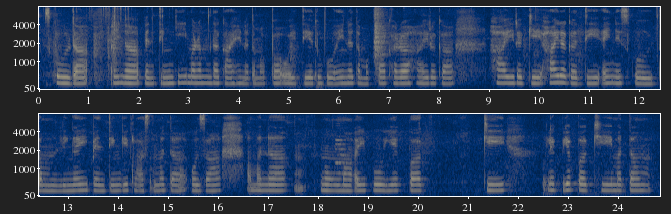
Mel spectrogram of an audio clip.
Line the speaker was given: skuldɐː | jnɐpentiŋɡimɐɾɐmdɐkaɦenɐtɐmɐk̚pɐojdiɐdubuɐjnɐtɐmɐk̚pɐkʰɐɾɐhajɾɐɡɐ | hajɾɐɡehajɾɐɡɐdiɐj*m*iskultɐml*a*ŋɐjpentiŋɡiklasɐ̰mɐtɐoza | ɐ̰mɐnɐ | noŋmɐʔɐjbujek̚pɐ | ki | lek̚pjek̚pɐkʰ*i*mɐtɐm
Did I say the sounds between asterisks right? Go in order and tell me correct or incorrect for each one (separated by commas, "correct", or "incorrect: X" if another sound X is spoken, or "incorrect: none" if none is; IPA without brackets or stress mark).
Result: incorrect: n, incorrect: i, correct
